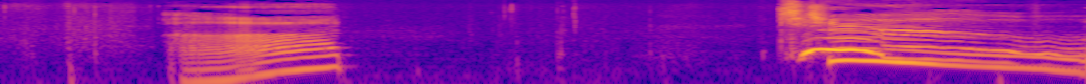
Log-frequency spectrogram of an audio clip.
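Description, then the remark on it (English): A voice acts out a theatrical sneeze while reading a story from a book: a drawn-out rising "ahh" followed after a pause by a loud, breathy burst that trails off in a wavering vocal tone, a sneeze that sends Dr. Cat flying in the air. “Now cats make me sneeze too.”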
